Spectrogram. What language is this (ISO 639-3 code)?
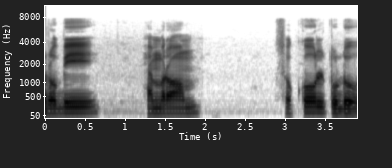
sat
